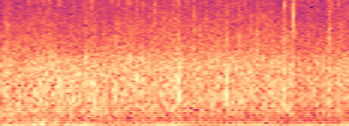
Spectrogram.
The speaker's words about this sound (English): Let's just give some applause.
